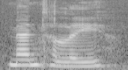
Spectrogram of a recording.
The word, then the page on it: mentally: American English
